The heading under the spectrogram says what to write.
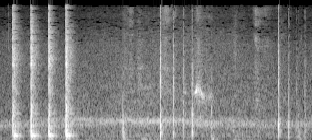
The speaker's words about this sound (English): But first I think I'll knock very loudly, just to make quite sure.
